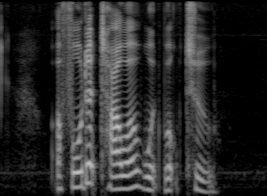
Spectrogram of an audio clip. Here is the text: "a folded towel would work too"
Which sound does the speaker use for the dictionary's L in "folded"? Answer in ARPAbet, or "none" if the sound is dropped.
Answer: none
